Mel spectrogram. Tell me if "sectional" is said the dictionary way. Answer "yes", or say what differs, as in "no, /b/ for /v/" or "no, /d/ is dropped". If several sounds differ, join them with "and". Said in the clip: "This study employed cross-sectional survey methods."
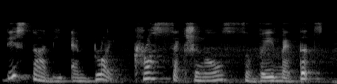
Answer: yes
